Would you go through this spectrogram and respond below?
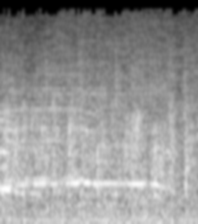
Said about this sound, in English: Give the Lord. He's worthy. He deserves a huge round of applause.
